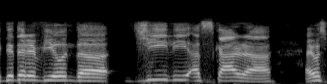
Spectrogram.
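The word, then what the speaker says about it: Geely: of ways uh and the brand was actually genie or gili or whichever yeah yeah yeah oh yeah i was scored i was corrected by the gili guys so we did a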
